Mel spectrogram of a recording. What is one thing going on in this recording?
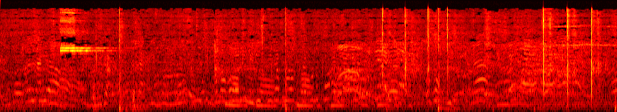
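A volleyball is struck with sharp thuds.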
